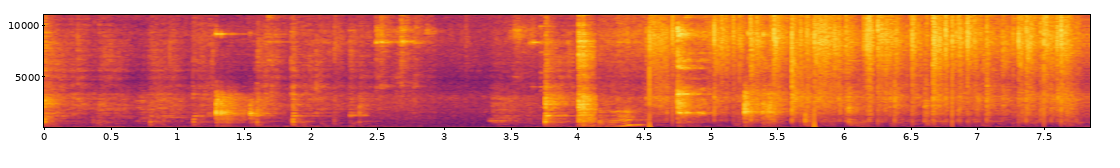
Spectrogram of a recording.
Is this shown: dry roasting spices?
yes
